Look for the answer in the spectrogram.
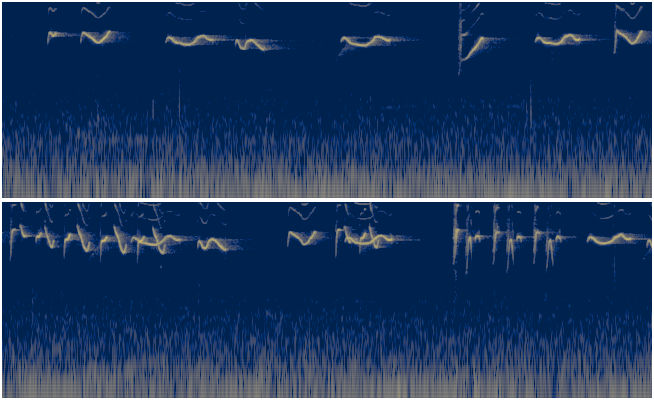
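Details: Van Hasselt's sunbird fighting song meant for training birds: repeated high, thin looping whistles at a steady pace, broken by sudden sharp downward flicks and bursts of quick chattering notes.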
